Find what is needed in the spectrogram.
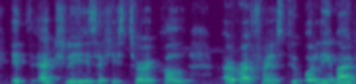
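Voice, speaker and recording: The speaker is a woman with a Spanish accent. The background is quiet. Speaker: journalist and commune activist. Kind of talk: webinar presentation. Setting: online webinar. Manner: halting, many restarts.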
